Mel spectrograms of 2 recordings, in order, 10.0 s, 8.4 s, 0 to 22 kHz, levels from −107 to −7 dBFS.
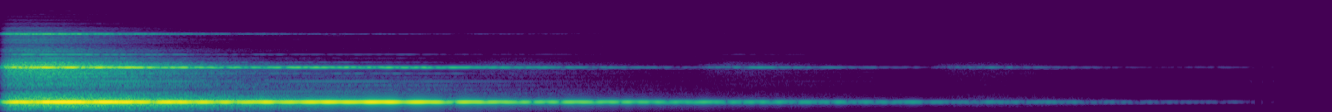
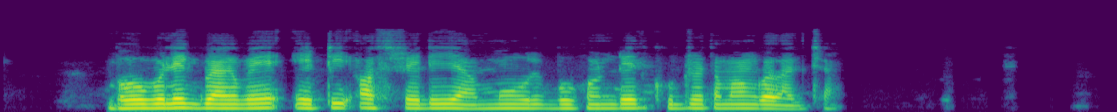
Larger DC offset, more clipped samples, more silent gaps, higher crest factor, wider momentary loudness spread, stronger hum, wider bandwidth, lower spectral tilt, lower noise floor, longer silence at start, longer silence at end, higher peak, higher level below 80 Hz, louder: neither; neither; neither; about the same, 16 dB vs 18 dB; first, 26 LU vs 9 LU; neither; first, 6.8 kHz vs 4.1 kHz; second, -4.5 dB/octave vs -11.5 dB/octave; second, -85 dBFS vs under -90 dBFS; second, 0 s vs 0.8 s; first, 5.25 s vs 2.1 s; about the same, -2 dBFS vs -2 dBFS; second, -80 dBFS vs -60 dBFS; first, -14 LUFS vs -18 LUFS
